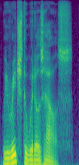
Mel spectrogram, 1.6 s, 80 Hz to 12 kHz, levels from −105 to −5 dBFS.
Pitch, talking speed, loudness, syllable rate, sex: 100 Hz, 190 wpm, -17 LUFS, 5.8 syllables/s, male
